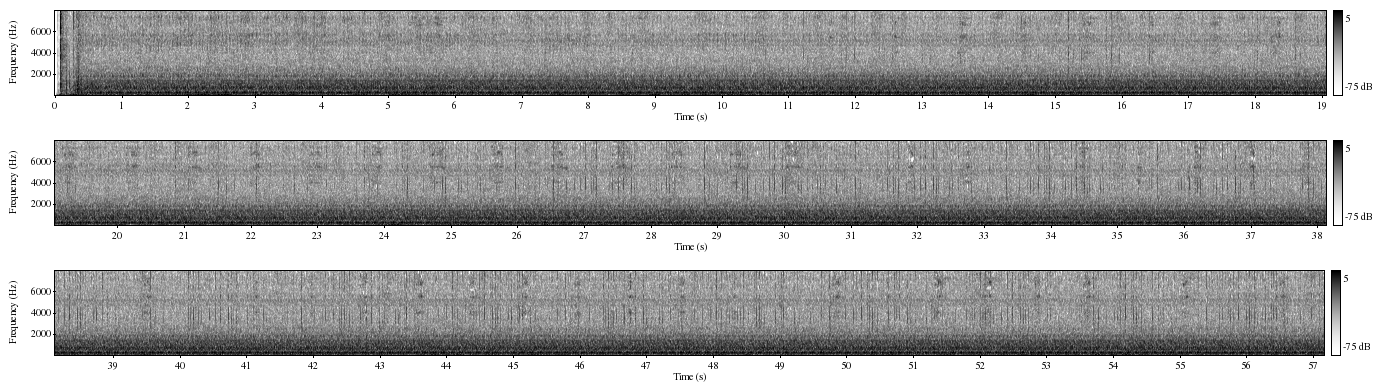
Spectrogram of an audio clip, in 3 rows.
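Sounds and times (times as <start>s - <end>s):
film projector rattling: 0.0s - 57.1s.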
